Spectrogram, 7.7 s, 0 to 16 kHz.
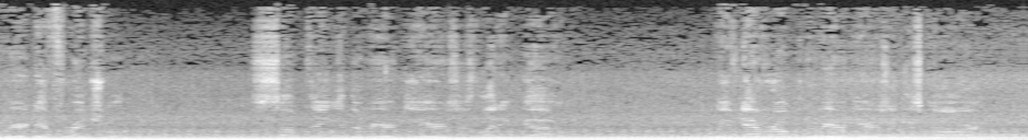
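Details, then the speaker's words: Roughly 42-year-old Mustang driving under throttle: deep steady low drone, not improving with speed; owner suspects rear differential, hoping fluid is adequate, unconfirmed. "do you hear that sounds horrible under throttle we're going to have to fix that soon"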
